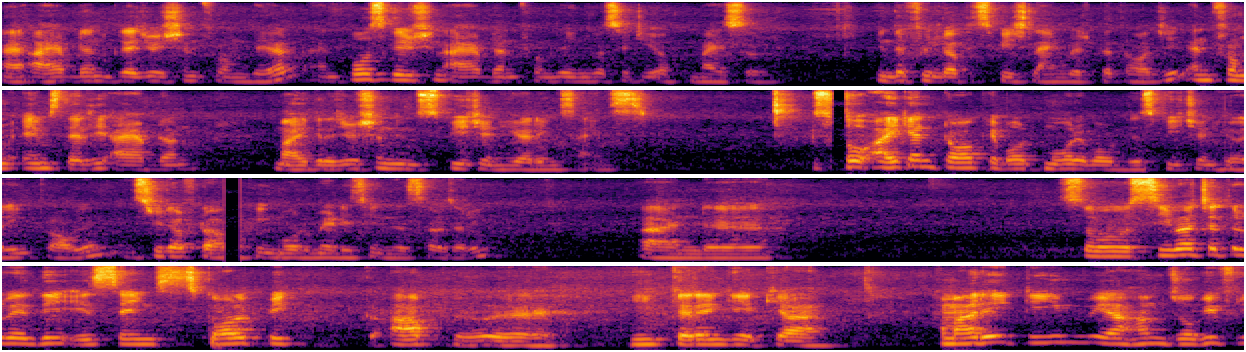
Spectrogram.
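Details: Adult male speaker; normal speech.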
